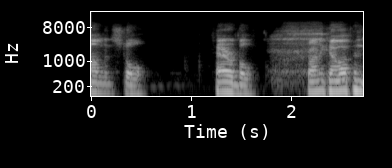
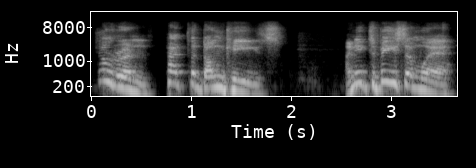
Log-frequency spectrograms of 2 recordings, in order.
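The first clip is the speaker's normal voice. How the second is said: higher-pitched Santa-style calling; Fungo addressing children; 5 semitones higher than usual. Acted. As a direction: call to the children, each phrase falling from high. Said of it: "then sort of say".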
